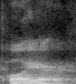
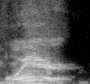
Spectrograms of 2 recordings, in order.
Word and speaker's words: Poirier: Is that how it's pronounced? Yes, Poirier. Yep. Poirier.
